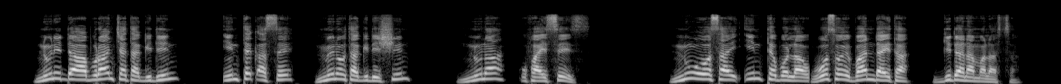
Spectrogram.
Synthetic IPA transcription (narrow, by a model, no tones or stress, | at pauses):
nʊnɪd̪aːbʊɾɐnt͡ʃːɐt̪ɐɡɪd̪ɪn | ɪnt̪ːɛkʼɐsːɛ | mɪnɔt̪ɐɡɪd̪ɪʃɪnː | ʊnɐʊfɐjsːe̞ːs | nʊwo̞ːsɐjʔɪnt̪ːɛbɔlːɐwɔsɔjbɐnd̪ɐjt̪ɐ | ɡɪd̪ɐnɐmɐlɐ̰sːɐ̰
